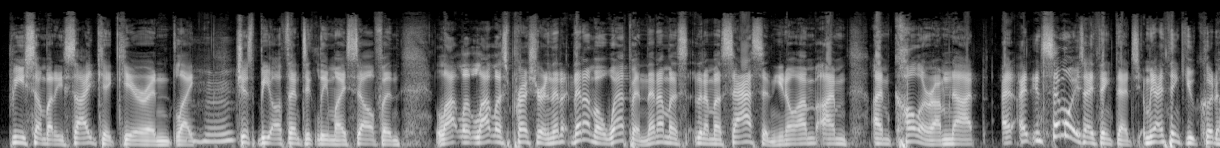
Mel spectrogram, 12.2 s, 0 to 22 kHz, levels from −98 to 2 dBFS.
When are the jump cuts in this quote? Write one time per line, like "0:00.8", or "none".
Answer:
0:10.1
